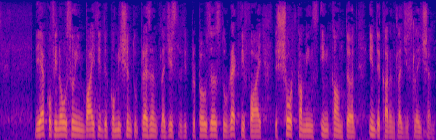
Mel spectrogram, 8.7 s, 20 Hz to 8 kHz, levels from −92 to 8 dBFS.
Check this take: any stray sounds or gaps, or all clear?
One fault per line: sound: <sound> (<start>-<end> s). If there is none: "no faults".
no faults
